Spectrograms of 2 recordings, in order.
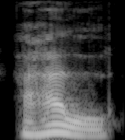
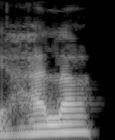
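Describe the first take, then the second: First: "hal" ending on L, no following vowel; stop on the L. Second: "hala" carried on past L into a short a; continued vowel. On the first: Teacher showing what the sukoon does, stopped L. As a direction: finish "hal" on the L in one syllable. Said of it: "It means we stop here". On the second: Teacher showing what we don't say, continued vowel. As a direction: add a second syllable la in "hala". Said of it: "We don't continue on to say". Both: Shown as a demonstration.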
